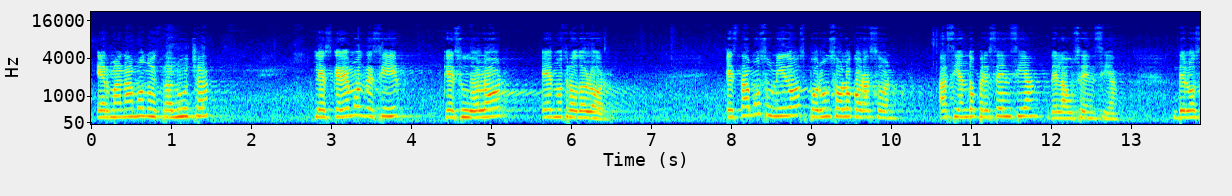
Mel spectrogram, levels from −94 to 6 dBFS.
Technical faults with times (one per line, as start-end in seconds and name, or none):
1.44-1.46 compressed frames skipped
2.81 compressed frames skipped
5.88 compressed frames skipped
